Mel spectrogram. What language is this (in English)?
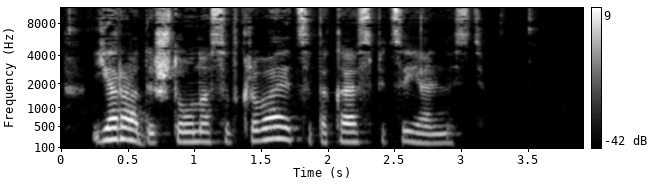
Belarusian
